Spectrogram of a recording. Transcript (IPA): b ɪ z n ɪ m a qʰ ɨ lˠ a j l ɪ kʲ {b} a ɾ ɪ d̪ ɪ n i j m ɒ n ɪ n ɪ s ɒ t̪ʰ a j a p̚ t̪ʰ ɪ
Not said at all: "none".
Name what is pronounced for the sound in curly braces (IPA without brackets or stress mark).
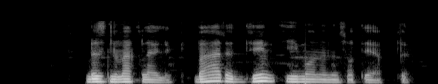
b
